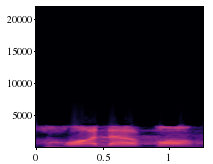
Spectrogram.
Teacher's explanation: خا اور قاف یہ دونوں حروف پر پڑھیں گے، موٹا پڑھیں گے، اس لیے کہ یہ حروف مستعلیہ میں سے، اور لام کو باریک پڑھیں گے.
